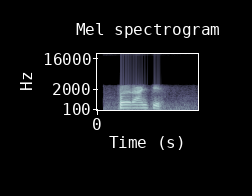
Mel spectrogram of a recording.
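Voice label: "perancis", Indonesian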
